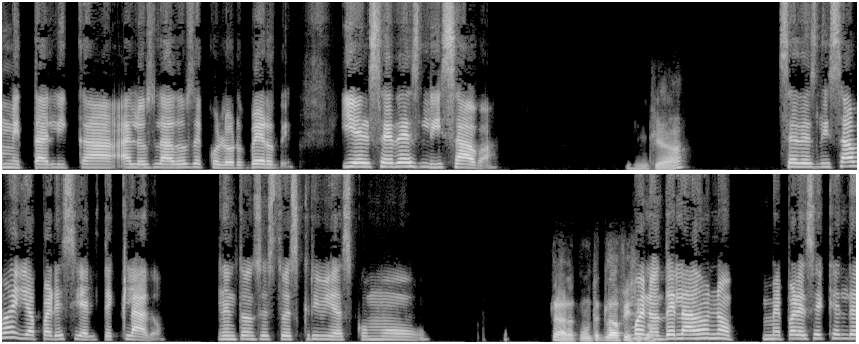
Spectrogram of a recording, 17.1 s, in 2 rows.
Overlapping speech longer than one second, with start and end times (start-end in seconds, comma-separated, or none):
none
